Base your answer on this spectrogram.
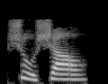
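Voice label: "树梢", Mandarin Chinese; chinese-flashcards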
